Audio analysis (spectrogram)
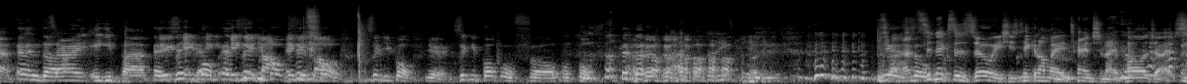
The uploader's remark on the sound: As soon as the mic was hot the room was on fire! The mics were damaged, things were broken and an epic amount of booze was consumed (and spilled).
